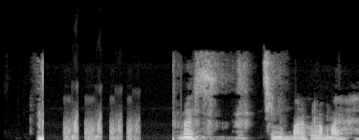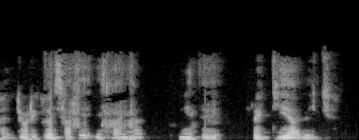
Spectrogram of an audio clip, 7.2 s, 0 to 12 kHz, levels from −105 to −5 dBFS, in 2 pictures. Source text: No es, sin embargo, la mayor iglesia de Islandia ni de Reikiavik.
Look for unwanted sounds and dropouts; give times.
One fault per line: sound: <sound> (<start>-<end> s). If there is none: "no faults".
sound: laugh (0.6-1.4 s)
